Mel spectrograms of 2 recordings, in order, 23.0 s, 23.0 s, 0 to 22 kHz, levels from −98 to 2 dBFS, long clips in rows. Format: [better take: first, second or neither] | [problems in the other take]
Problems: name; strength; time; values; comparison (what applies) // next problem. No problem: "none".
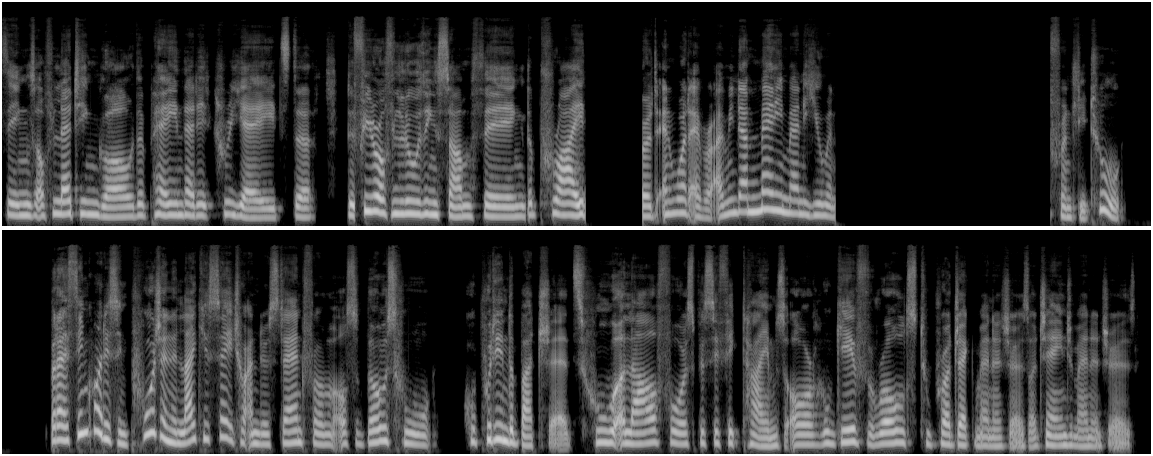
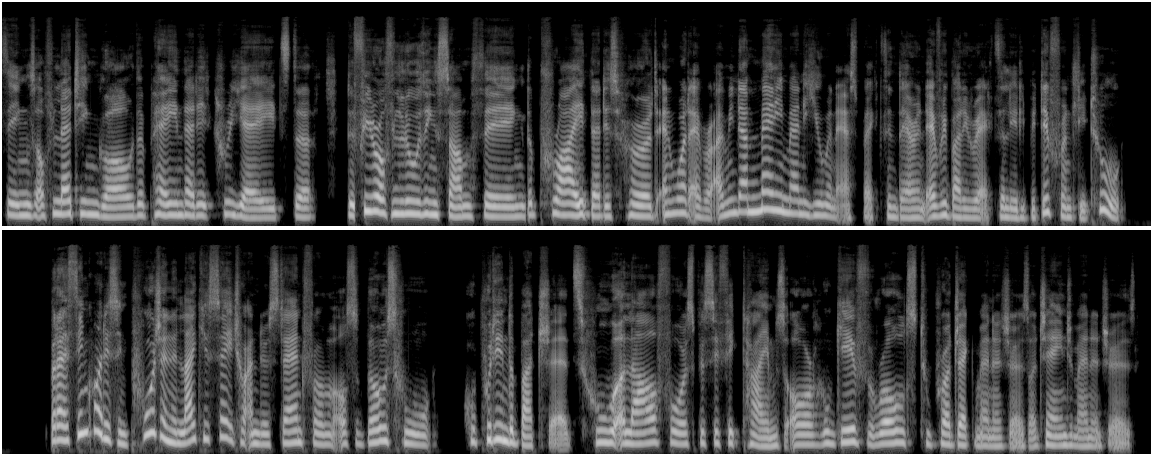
second | audio cutting out; at 6 s for 0.5 s and at 8.5 s for 2 s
